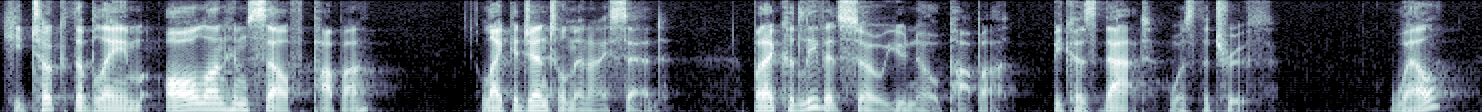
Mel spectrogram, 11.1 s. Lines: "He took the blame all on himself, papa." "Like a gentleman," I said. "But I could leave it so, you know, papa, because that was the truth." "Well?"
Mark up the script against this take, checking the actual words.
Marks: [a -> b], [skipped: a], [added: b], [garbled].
"He took the blame all on himself, papa." "Like a gentleman," I said. "But I could leave it so, you know, papa, because that was the truth." "Well?"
